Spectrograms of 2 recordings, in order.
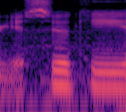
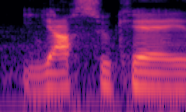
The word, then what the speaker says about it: Yasuke: Yes, they're Yasuki. That's how you say it. I will not accept Yasuke. That is the grossest thing ever, and it is incorrect because Quell told me one time that it was.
